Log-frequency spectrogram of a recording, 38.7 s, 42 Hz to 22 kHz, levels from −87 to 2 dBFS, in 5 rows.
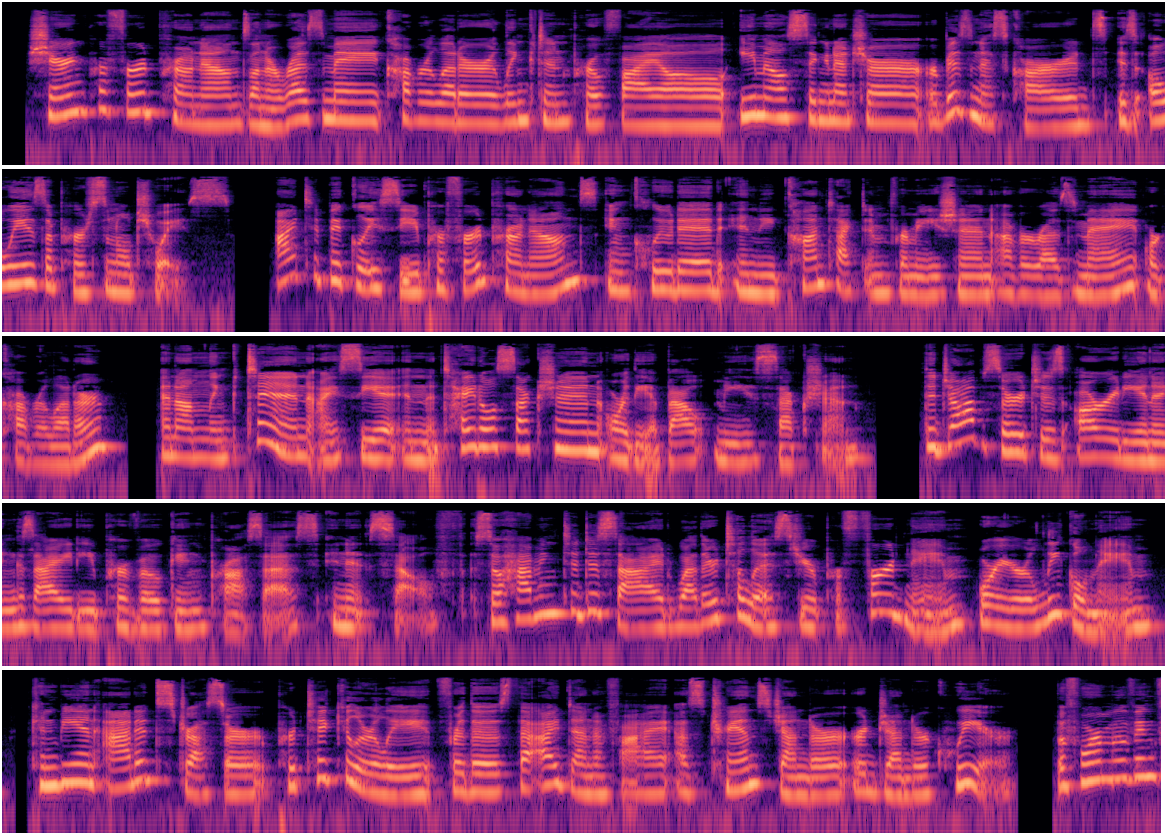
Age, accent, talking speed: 10-29, American, 140 wpm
